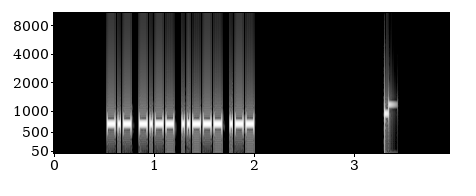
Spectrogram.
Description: Morse code, heard as a keyed tone, about 41 wpm, 700 Hz. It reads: KY2W
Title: USA Call Signs - 3x Character Spacing - 45wpm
